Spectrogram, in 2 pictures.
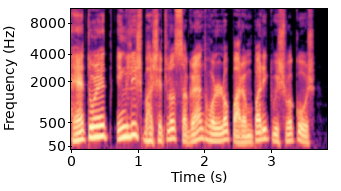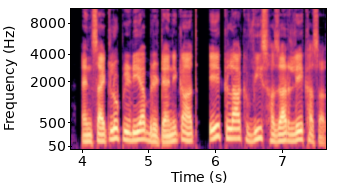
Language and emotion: Goan Konkani, neutral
